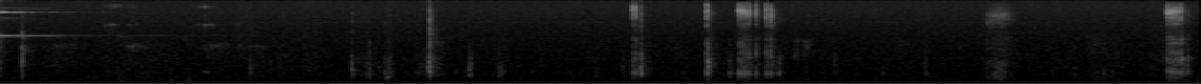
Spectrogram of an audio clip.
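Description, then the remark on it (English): A small bell jingles in a few brief, scattered bursts, faint, with quiet background noise between the rings and no one speaking. “Can you make the bell go?”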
